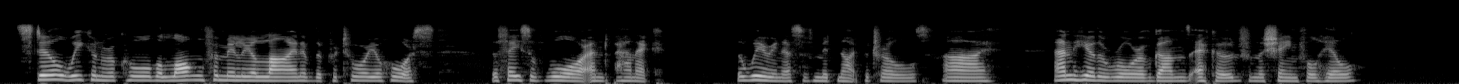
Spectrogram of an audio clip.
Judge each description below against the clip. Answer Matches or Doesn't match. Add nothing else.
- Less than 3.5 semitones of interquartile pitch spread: Matches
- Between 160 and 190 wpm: Doesn't match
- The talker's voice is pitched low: Doesn't match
